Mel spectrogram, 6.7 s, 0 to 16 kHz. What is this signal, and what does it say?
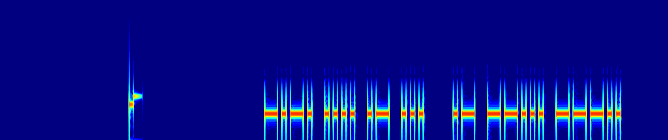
Morse code, heard as a keyed tone, about 28 wpm, 700 Hz. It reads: CHAS A78
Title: CWT Exchange 28wpm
